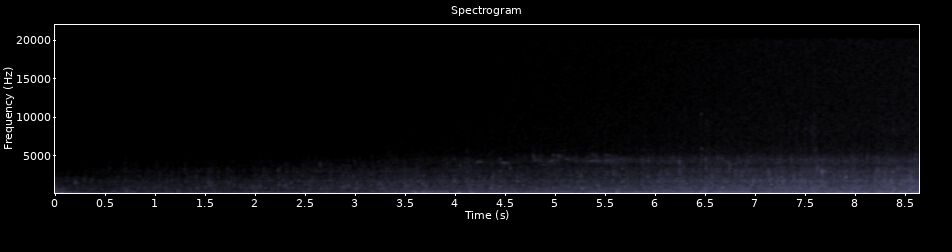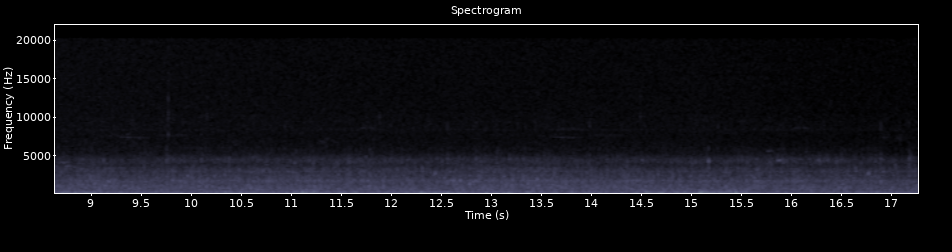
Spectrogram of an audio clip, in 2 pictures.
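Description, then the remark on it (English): A loud river rushes steadily after 4 o'clock in the morning in a dense, continuous roar of water, swelling slightly after the first few seconds and then holding constant, with no voices present. “But the river is so loud, so very loud.”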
